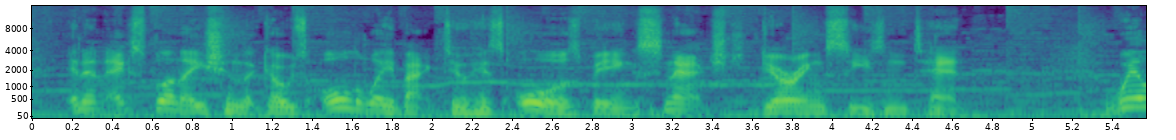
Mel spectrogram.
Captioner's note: none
